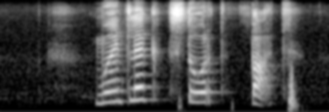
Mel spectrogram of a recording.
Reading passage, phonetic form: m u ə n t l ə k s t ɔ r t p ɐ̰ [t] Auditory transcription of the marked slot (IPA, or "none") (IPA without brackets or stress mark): t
